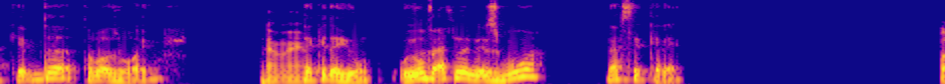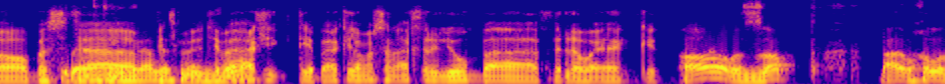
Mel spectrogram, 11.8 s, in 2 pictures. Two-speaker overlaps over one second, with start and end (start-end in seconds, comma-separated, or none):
6.3-7.5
